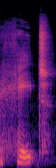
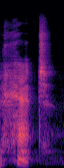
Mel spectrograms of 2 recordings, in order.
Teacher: So the hate, the A sound is at the front of the mouth. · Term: front vowels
